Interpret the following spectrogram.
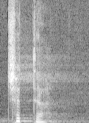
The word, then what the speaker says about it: Choctaw: was Cherokee, but were Choctaw and Chickasaw, or Chitta, which is the way we pronounce it, and Chicksa, who were brothers.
